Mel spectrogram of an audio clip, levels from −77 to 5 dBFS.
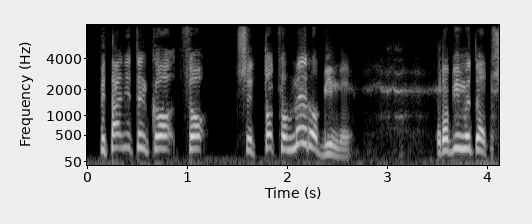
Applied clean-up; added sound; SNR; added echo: neural diffusion model UNIVERSE++.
